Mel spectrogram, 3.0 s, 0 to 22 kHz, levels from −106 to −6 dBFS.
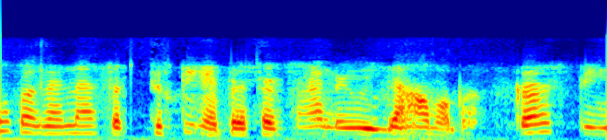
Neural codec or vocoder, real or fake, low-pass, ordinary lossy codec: codec, 24 kHz, 1 kbps, SNAC; fake; 7.2 kHz; AAC, 32 kbps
